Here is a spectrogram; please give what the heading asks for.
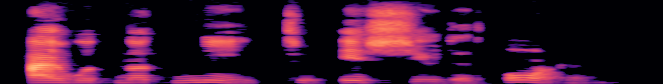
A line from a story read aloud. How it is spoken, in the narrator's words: Draco mumbled back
